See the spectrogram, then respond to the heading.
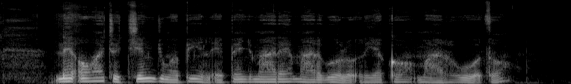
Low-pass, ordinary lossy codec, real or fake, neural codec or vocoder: none; none; real; none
